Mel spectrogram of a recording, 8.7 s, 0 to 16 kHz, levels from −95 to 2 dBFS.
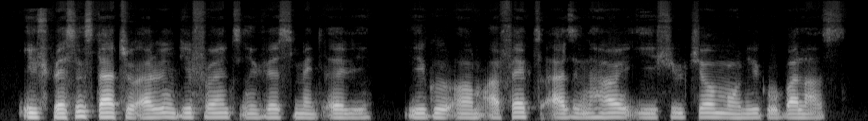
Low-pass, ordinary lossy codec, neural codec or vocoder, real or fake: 14.4 kHz; Opus, 32 kbps; codec, 44.1 kHz, 3.4 kbps, Pupu-Codec; fake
